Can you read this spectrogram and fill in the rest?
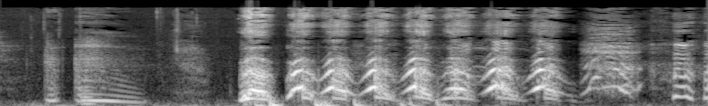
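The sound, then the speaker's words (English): A dog whines and yips briefly, then lets out a quick, rhythmic burst of about eight loud barks, ending with a couple of softer yaps. “Wait, can you do a little bark for me?”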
